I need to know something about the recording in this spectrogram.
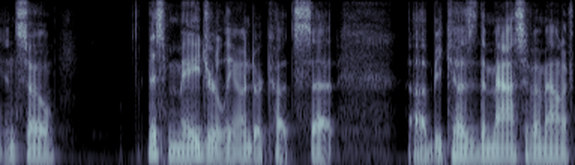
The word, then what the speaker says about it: Set: They had a god named Set, and it's spelled Seth, but it's pronounced Set, I believe.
